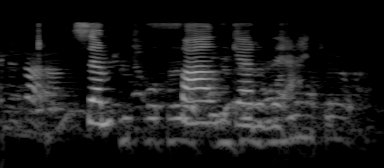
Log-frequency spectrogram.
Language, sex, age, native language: Icelandic, female, 9, Icelandic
